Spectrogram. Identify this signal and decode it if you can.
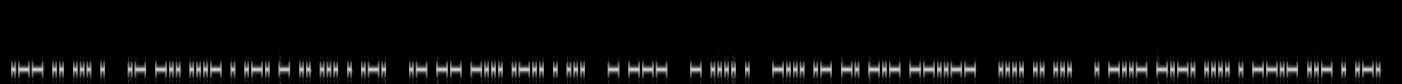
Morse code, heard as a keyed tone, about 34 wpm, 700 Hz. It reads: WISE ADVERTISER AMBLES TO THE BANK, HIS EXCHEQUER
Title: Pangram Challenge v2 - 35wpm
